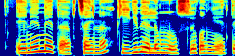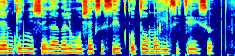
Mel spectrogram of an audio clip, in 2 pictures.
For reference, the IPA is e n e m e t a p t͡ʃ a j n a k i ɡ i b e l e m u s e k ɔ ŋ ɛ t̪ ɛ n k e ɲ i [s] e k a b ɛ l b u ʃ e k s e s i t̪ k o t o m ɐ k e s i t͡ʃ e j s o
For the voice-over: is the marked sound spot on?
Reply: no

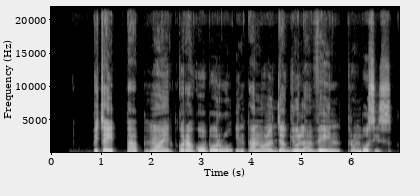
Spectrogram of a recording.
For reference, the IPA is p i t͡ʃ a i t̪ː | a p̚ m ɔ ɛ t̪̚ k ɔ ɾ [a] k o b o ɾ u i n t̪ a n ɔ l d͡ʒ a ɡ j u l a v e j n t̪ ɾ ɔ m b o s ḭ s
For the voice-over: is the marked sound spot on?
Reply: yes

